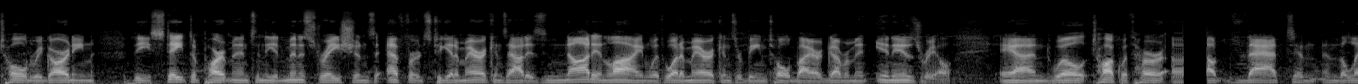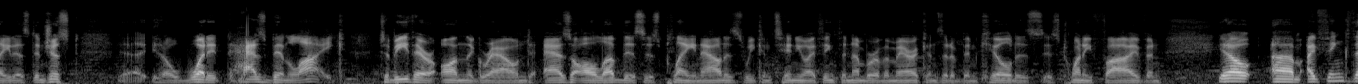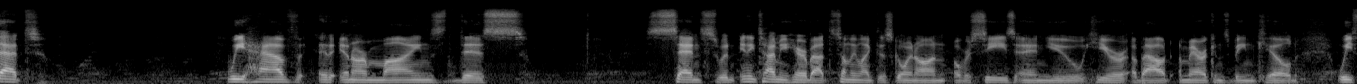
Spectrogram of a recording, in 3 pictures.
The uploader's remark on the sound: Live at Scramblers Diner.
